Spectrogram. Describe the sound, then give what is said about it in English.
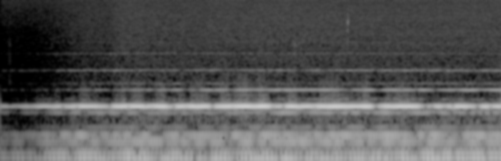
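A humming ball gives off a steady, sustained tone: a low droning hum with a clear higher ringing note above it, holding evenly for about five seconds with no talking. “Here's your humming ball. Relax.”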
